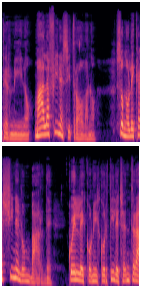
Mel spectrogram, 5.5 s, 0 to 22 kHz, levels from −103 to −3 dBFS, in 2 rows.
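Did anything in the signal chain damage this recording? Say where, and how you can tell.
Yes. Compressed frames skipped, a codec stage fault. At 2.39 s, between "alla fine si trovano" and "le cascine", about 20 ms vanishes.

A corrupt frame decoded, also at the codec stage. It runs from 3.43 to 3.46 s, after "le cascine". Flipped bits misplace energy across a couple of frames. The result is an error peaking around -25 dBFS.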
